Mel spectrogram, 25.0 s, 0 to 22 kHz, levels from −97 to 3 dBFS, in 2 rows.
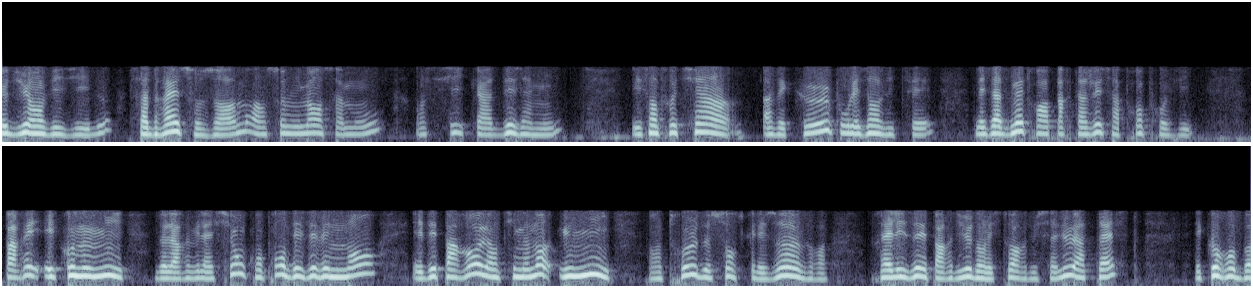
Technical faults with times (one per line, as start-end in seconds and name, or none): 0.00-24.98 tandem speech coding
